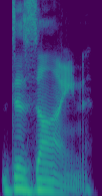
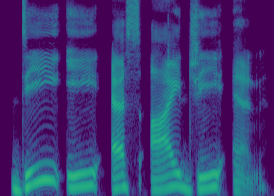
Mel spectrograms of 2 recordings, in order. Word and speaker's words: design: The word is design. D E S I G N. The G is silent. You say design.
